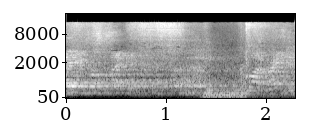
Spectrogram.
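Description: A man's strained vocal sounds from lifting effort: a held groan trails off at the start, then a heavy breath about one and a half seconds in, and another rising strained sound begins near the end.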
